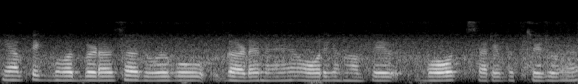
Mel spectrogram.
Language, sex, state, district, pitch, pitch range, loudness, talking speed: Hindi, female, Punjab, Pathankot, 185 Hz, 180-195 Hz, -18 LUFS, 195 wpm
